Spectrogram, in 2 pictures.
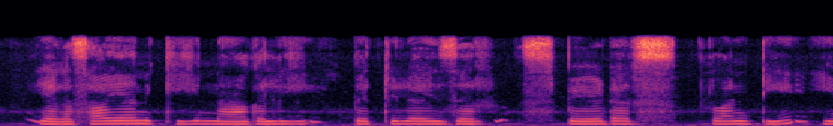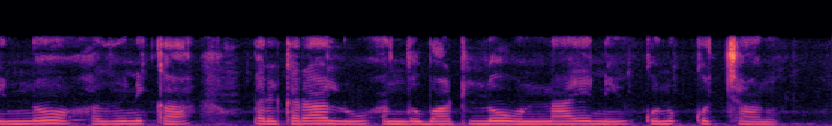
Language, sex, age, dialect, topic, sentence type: Telugu, male, 25-30, Utterandhra, agriculture, statement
